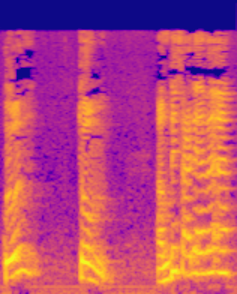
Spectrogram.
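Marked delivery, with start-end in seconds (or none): 0.1-1.5 "كنتم" very slow, lips spread on the نون and the word split in two halves; lips spread on nun. Shown as a demonstration. Teacher modelling the correct "كنتم", lips spread on the nun. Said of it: "تقسم الكلمة إلى نصفين".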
